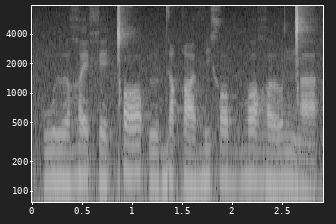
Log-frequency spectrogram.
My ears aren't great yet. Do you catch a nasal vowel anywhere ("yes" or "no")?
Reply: no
